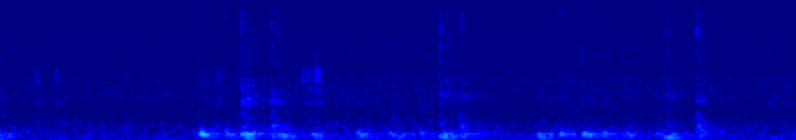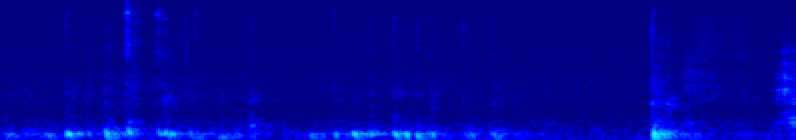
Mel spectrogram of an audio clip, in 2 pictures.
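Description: Fingertips with short nails type fast across the keys of a black plastic chiclet laptop keyboard. Soft, quick taps and clicks come in uneven bursts, each with a dull low thump and a faint bright tick that dies away almost at once.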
